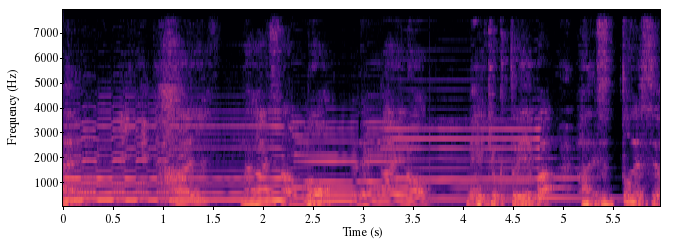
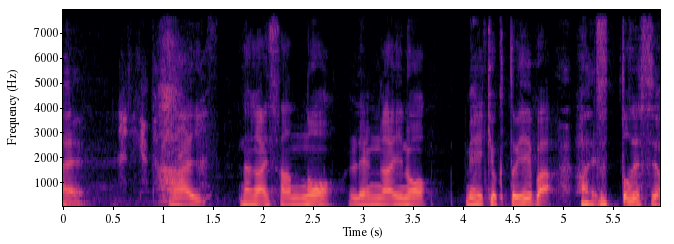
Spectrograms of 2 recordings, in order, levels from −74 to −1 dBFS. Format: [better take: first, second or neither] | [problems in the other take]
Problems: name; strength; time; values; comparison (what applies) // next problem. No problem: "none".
second | background sound (Bowed string instrument); 1 dB below the speech // room echo; dies away in 0.2 s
